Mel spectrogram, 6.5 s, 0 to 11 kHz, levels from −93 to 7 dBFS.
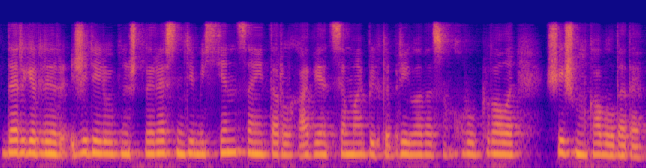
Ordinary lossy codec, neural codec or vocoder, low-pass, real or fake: none; codec, 16 kHz, about 1 kbps, DyCAST, with the encoder's durations; 7.2 kHz; fake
